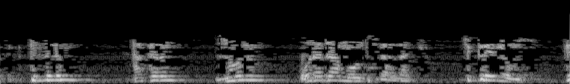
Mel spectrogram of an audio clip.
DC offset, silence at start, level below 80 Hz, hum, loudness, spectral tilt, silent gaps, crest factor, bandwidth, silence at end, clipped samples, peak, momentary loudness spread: under 0.1%; 0 s; -64 dBFS; none; -20 LUFS; -12 dB/octave; none; 18 dB; 4 kHz; 0 s; under 0.1%; -2 dBFS; 17 LU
